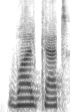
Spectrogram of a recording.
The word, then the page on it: wildcat: Indian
